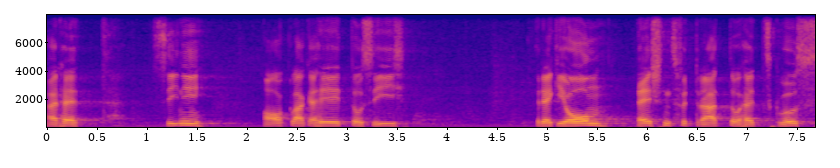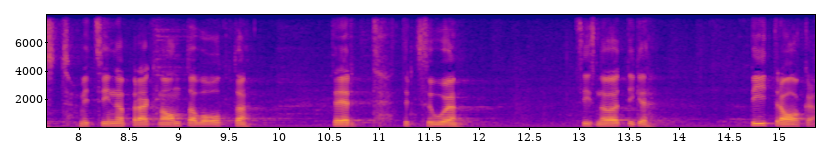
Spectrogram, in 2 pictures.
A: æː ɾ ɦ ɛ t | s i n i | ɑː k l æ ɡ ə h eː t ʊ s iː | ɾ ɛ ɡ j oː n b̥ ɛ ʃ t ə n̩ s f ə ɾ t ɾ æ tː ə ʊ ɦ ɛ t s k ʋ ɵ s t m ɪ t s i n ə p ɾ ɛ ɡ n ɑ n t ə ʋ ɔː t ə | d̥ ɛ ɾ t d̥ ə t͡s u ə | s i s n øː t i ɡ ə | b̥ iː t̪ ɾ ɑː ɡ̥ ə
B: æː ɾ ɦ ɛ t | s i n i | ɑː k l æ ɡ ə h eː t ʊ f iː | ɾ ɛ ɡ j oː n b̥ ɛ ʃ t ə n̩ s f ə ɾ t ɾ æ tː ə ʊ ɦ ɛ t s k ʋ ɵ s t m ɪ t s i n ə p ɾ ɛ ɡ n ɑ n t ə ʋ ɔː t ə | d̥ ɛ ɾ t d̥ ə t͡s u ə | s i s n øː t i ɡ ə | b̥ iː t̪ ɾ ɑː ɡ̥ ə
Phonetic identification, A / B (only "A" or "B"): A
